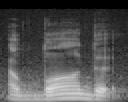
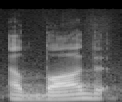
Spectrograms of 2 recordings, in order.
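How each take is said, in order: Both takes have the same delivery.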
